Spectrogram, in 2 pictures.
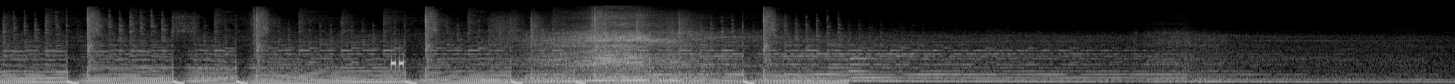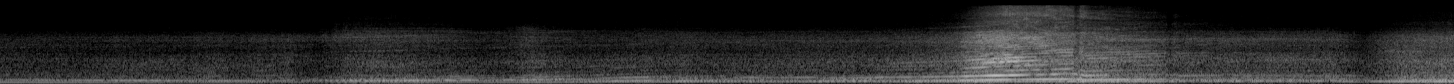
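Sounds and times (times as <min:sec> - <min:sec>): motorcycle engine accelerating: 0:00.0 - 0:08.6, 0:17.2 - 0:29.0.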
